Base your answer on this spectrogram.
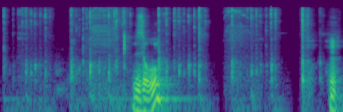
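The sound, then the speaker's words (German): Quick, irregular typing of a password on a computer keyboard to set up email encryption and signing, a flurry of clicks and taps, with a man speaking briefly over the keystrokes partway through. “Naja, ich schreibe hier einfach mal was hin.”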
